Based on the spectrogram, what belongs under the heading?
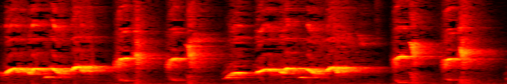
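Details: Male magpie-robin in a pairing cage trying to win a female's attention, giving rich, loud whistled phrases of sliding and stepped notes, each broken by sharp high chips, about two phrases per second.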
